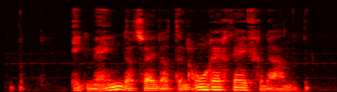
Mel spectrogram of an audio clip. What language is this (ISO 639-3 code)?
nld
